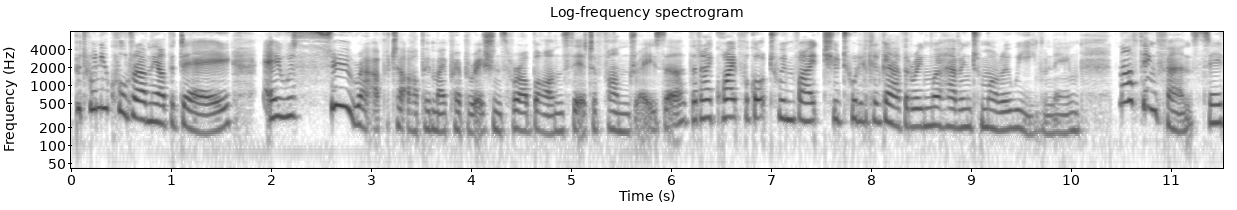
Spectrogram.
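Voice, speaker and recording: A woman's voice: a little high, darkish tone, dry recording, studio quality. Woman doing a posh, languid society lady. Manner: languid, affected. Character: posh, gracious upper-class woman.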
